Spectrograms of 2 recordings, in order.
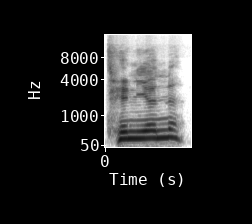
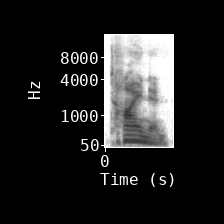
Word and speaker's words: Tynion: How is it pronounced? Is it tinyon, like an onion? Uh how how is it pronounced? Is it tinyon?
